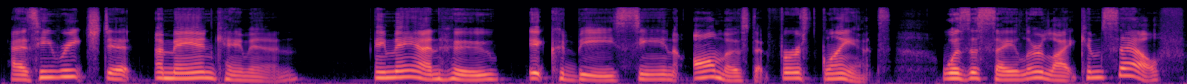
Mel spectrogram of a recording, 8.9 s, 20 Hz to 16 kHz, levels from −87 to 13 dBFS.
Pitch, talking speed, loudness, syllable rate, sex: 185 Hz, 160 wpm, -19 LUFS, 3.9 syllables/s, female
